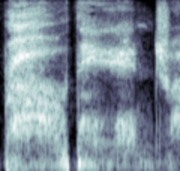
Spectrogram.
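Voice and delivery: breathy whispered cue. Shown as a demonstration. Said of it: "Let me try again".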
